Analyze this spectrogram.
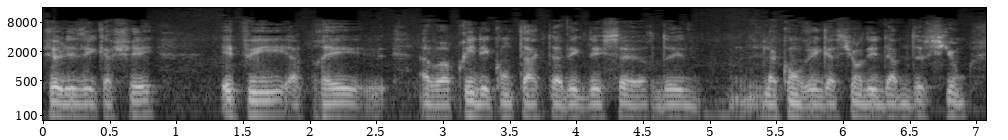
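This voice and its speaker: Over noticeable background noise, a man with a very deep, low pitch speaks fairly slowly in a monotone, flat delivery, leaving long, frequent pauses. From France, Lyon. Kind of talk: interview answer.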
